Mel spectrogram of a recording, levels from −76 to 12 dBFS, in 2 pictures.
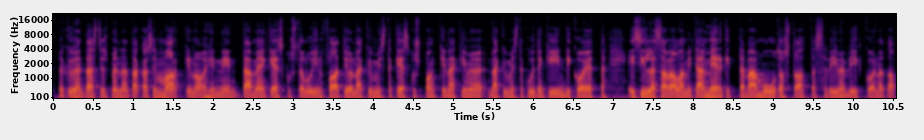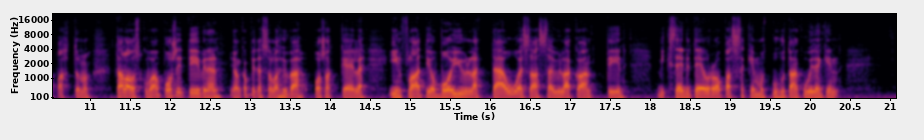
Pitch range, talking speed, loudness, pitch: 120-135 Hz, 130 wpm, -21 LUFS, 125 Hz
